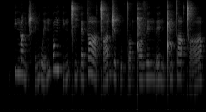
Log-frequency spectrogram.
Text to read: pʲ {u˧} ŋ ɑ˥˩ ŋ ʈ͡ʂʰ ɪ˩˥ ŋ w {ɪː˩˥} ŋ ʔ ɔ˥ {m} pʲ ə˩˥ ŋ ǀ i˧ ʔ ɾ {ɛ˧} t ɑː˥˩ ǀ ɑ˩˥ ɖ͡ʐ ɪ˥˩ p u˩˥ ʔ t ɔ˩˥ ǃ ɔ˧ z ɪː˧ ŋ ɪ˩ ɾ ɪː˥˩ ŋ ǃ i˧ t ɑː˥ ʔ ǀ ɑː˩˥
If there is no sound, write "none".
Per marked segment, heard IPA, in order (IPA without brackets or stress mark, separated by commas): u˥, ɪː˩˥, ŋ, ɛ˧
